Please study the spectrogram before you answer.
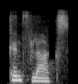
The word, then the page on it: conflux: Indian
